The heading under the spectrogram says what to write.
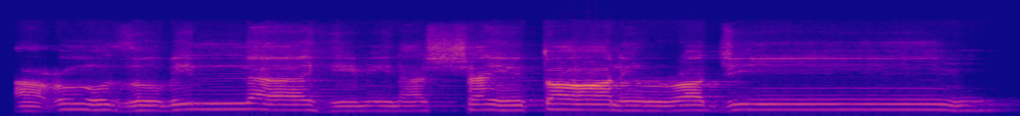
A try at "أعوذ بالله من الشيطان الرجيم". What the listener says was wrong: আর এই যে মোটা আছে দুইটা, ত এবং নির, এখানে আর একটু মোটা করতে পারলে আরো সুন্দর হবে ইনশাআল্লাহ।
